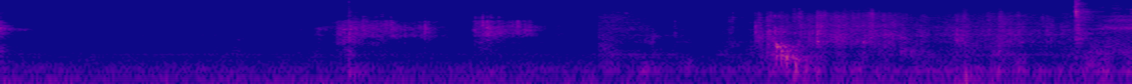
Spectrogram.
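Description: Faint sounds of a person sipping water: two short soft swallows, then a longer, quieter rustle of movement near the end.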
